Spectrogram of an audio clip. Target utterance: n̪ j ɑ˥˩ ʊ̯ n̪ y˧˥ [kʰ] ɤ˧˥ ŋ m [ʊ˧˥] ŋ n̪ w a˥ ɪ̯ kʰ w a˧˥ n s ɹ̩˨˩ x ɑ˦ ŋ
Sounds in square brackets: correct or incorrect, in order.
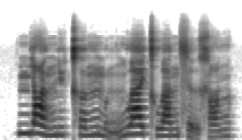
correct, incorrect

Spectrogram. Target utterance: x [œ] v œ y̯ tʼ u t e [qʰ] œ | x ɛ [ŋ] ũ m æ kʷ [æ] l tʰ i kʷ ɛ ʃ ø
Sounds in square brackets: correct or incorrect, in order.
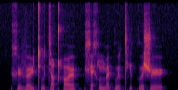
incorrect, correct, incorrect, incorrect

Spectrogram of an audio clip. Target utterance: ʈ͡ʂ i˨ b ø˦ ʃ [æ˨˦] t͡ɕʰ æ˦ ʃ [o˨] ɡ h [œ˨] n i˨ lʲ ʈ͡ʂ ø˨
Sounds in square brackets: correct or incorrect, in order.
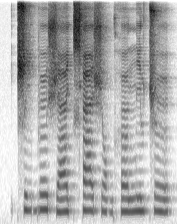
correct, incorrect, correct

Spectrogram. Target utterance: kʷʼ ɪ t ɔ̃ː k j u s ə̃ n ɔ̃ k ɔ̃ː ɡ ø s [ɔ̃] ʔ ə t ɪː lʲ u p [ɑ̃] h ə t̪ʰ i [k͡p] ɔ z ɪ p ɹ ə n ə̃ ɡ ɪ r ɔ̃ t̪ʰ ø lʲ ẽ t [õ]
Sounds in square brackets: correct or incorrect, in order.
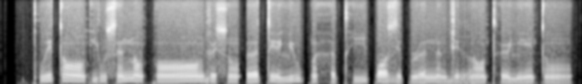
incorrect, incorrect, incorrect, correct

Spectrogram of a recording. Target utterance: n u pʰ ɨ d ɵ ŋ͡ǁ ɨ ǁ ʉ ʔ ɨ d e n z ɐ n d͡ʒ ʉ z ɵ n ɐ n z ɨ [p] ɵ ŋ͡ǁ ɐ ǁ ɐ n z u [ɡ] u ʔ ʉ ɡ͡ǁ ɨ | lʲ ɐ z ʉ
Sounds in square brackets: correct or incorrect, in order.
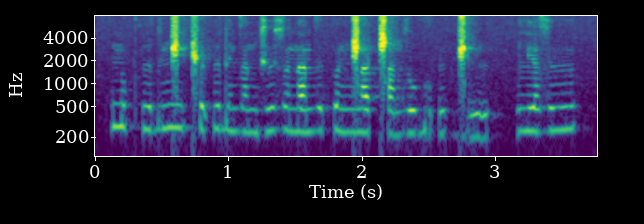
incorrect, correct

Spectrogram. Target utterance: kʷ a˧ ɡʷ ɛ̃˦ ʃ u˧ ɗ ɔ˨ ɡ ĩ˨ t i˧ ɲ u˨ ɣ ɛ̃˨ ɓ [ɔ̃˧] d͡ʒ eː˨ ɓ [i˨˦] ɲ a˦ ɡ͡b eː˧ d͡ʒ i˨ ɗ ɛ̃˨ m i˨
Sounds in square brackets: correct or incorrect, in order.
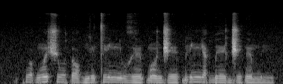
correct, incorrect

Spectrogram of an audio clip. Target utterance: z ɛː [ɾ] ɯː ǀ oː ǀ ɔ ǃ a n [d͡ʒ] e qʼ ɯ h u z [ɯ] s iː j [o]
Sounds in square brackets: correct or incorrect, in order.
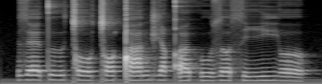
incorrect, correct, incorrect, incorrect

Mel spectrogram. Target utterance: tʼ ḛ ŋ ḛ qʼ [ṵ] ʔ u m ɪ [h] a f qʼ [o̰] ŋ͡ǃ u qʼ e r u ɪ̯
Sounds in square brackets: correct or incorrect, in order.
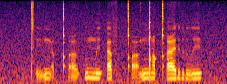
correct, incorrect, correct

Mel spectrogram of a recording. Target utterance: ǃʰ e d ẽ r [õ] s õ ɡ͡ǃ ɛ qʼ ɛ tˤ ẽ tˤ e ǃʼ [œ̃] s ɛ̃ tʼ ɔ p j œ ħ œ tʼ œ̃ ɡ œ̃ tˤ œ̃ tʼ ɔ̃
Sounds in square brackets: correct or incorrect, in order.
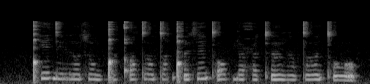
correct, correct

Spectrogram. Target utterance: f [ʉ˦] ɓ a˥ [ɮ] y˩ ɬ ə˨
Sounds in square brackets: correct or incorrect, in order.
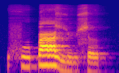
incorrect, correct

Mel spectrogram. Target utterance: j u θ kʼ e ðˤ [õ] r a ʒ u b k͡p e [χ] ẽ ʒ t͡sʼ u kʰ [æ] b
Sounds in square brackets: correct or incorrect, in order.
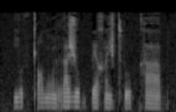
incorrect, correct, incorrect

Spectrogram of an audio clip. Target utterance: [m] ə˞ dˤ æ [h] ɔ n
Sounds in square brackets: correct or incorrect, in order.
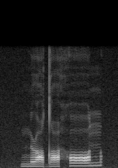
incorrect, correct

